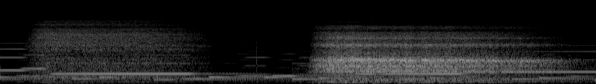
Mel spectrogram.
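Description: A long, airy inhale drawn in through the nose, a brief pause, then a louder, forceful breath pushed out of the mouth, with soft music underneath.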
